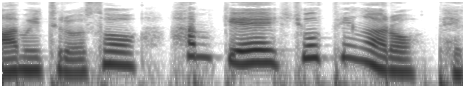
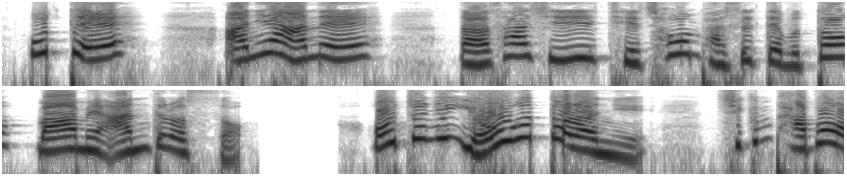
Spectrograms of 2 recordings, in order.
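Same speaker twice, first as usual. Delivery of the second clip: high, loud bratty yelling; defiant shouting; 4 semitones higher, 6 dB louder than usual. Acted. Sister-in-law refusing to apologize, defiant shouting. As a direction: scream your refusal.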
